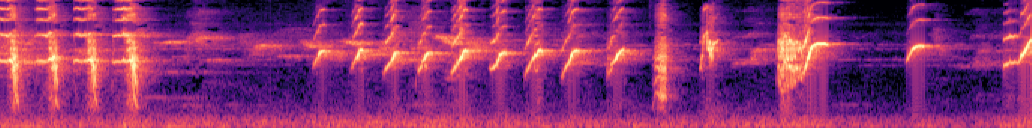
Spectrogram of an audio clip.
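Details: Male white-eyed Javan myna singing to get other mynas to join in: three harsh chucks, then a steady run of clear rising whistled notes about twice a second, ending in a rasp and upslurred whistles.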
